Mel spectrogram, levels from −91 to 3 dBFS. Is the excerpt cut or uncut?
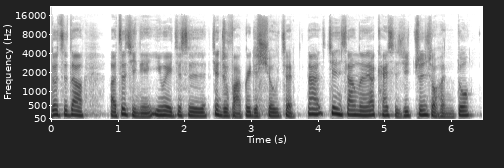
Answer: cut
